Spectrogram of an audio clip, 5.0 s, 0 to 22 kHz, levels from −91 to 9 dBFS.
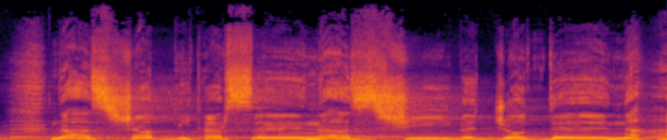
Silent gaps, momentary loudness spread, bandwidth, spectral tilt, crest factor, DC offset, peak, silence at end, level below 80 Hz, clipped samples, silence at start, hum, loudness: none; 5 LU; over 20 kHz; -3 dB/octave; 10 dB; under 0.1%; 0 dBFS; 0 s; -54 dBFS; under 0.1%; 0 s; none; -9 LUFS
